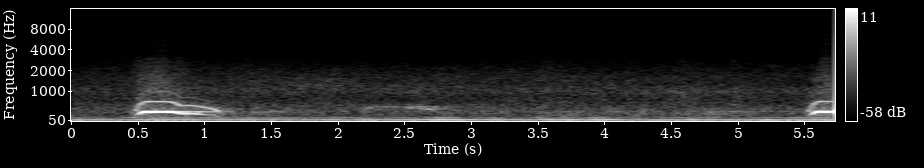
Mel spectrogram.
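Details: Eurasian eagle-owl playback heard during a conversation about threatened birds: a deep, short hoot near the start and another at the very end, separated by several quiet seconds with a low steady hum.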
